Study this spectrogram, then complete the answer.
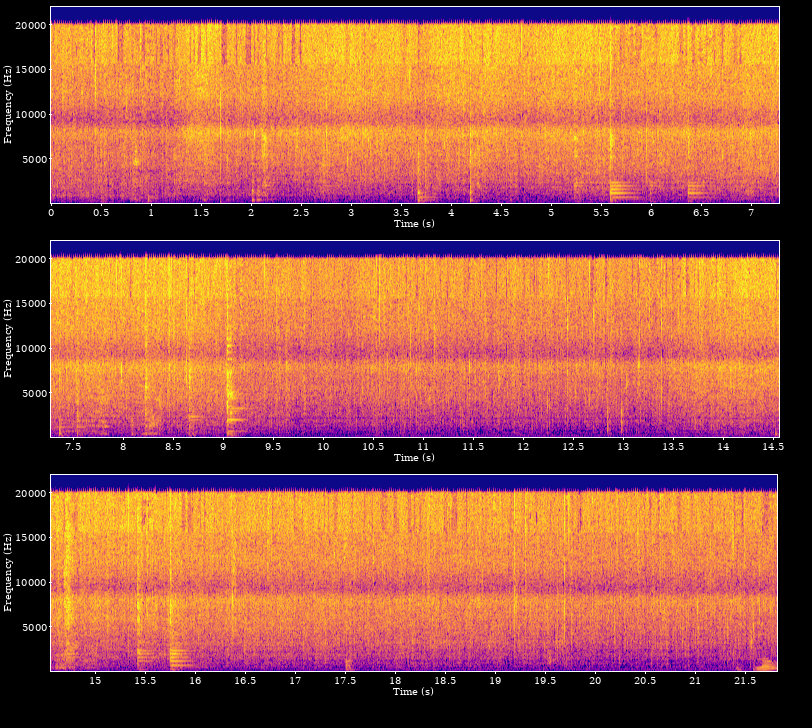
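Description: Ginger, garlic and cumin paste frying with leafy greens in a pan, a constant soft sizzle under occasional light stirring clicks and scrapes, with a steady hum in the background.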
